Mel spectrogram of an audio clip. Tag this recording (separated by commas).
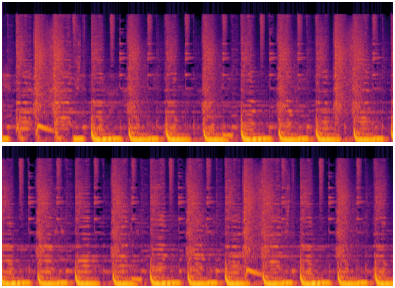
Music, Disco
